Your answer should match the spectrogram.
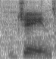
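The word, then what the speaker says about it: Jain: Jane Janes pronounced Jane sweep in front of them to prevent themselves from accidentally stepping on animals.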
